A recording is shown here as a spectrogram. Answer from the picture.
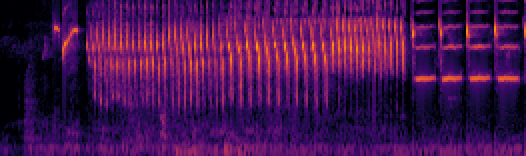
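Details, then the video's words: Excited canary song used to train males to sing and stimulate females for mating: a short upslurred whistle, a long rapid rolling trill of dense repeated notes, then spaced sharp whistled chips over a low tone. "غناء طائر كناري لتدريب والتسميع ذكور الكناري على الغناء Canary singing"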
